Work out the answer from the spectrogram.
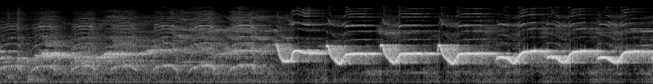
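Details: Caged male Black-throated laughingthrush, white-cheeked form, recorded in Yogyakarta in 2021. Soft wavering notes give way to loud, ringing whistles that drop sharply, repeated about twice per second.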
